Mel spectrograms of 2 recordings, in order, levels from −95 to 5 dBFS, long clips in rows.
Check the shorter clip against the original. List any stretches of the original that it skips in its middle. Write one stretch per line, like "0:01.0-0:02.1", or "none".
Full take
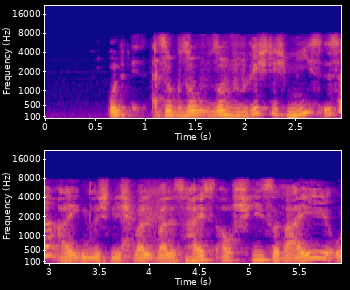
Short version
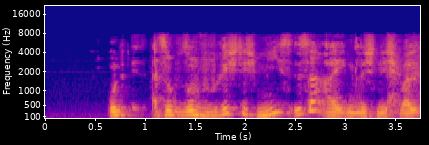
0:01.3-0:01.6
